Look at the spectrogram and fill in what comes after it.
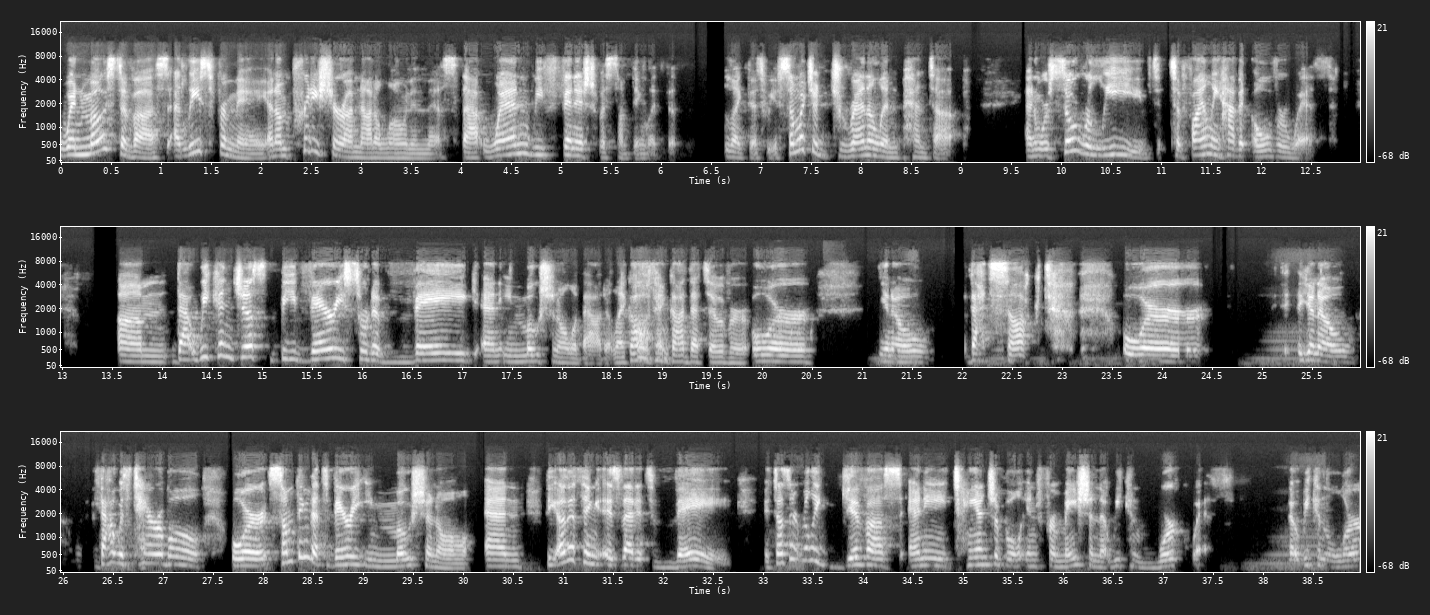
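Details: Stuttering in an adult woman, a leadership coach, who has stuttered for as long as she can remember; it comes and goes with good and bad speech days.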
